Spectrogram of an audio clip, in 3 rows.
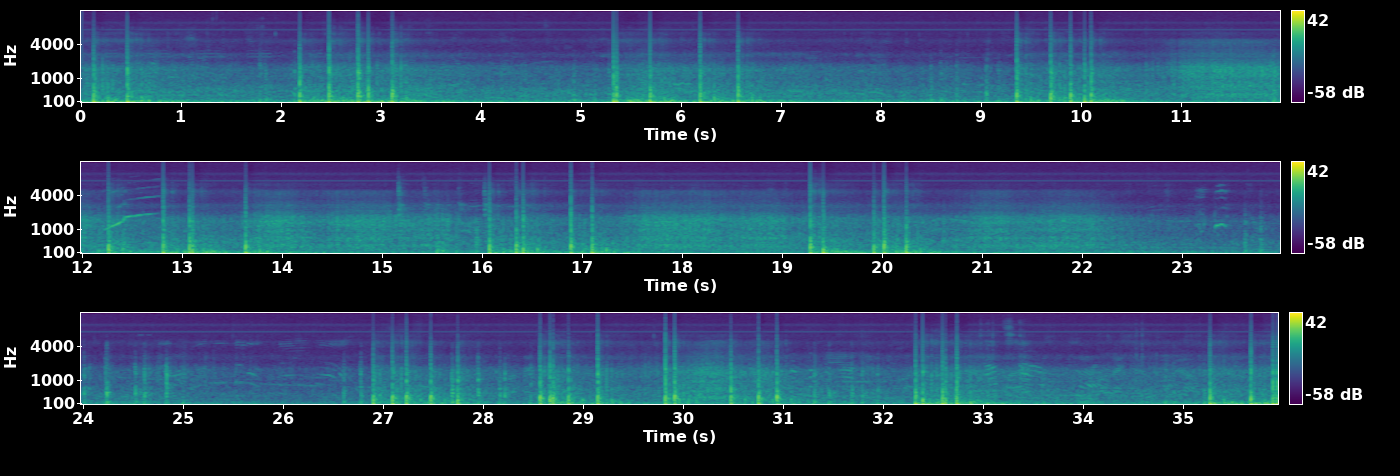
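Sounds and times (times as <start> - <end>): fireworks bursting: 0.0 - 35.9
firework rising whistle: 12.1 - 13.0.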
